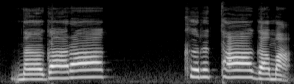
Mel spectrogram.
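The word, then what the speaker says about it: Nagarakretagama: 하지만 여기 지금 우리가 보고 있는 이 그림은 나가라 크르타가마, 이거 인도네시아 발음으로 하면은 느가라 크르타가마라는 경전이에요.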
